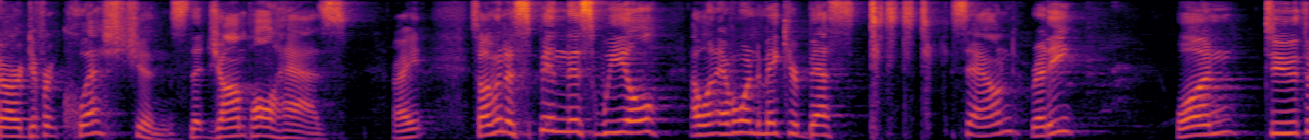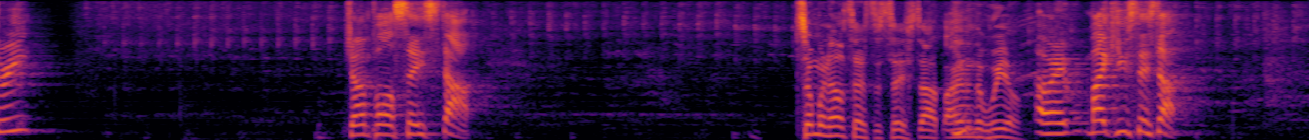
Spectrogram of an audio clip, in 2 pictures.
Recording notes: LIVE at the ASsSIFWAP 2020! Right in the middle of this awesome live event!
